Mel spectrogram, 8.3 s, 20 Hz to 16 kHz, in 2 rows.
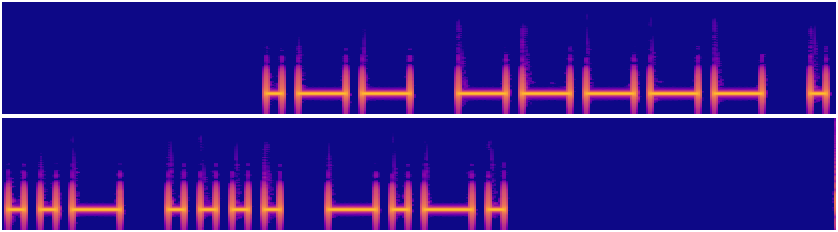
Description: Morse code, heard as a keyed tone, about 15 wpm, 700 Hz. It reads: W0VHC
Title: USA Call Signs Repeated 3x 15wpm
